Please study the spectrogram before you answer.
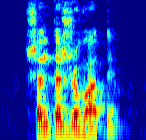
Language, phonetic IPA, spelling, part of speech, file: Ukrainian, [ʃɐntɐʒʊˈʋate], шантажувати, verb, LL-Q8798 (ukr)-шантажувати.wav
- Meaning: to blackmail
